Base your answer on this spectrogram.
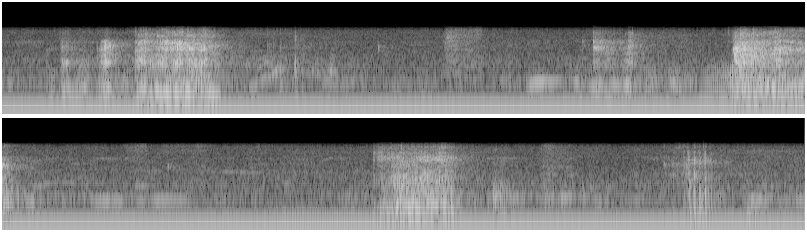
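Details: A Boston Terrier and an American Hairless Terrier play-fighting, as they do every day, give short rough growling bursts near one, four and six seconds, separated by quieter scuffling and low rumbling background noise.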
